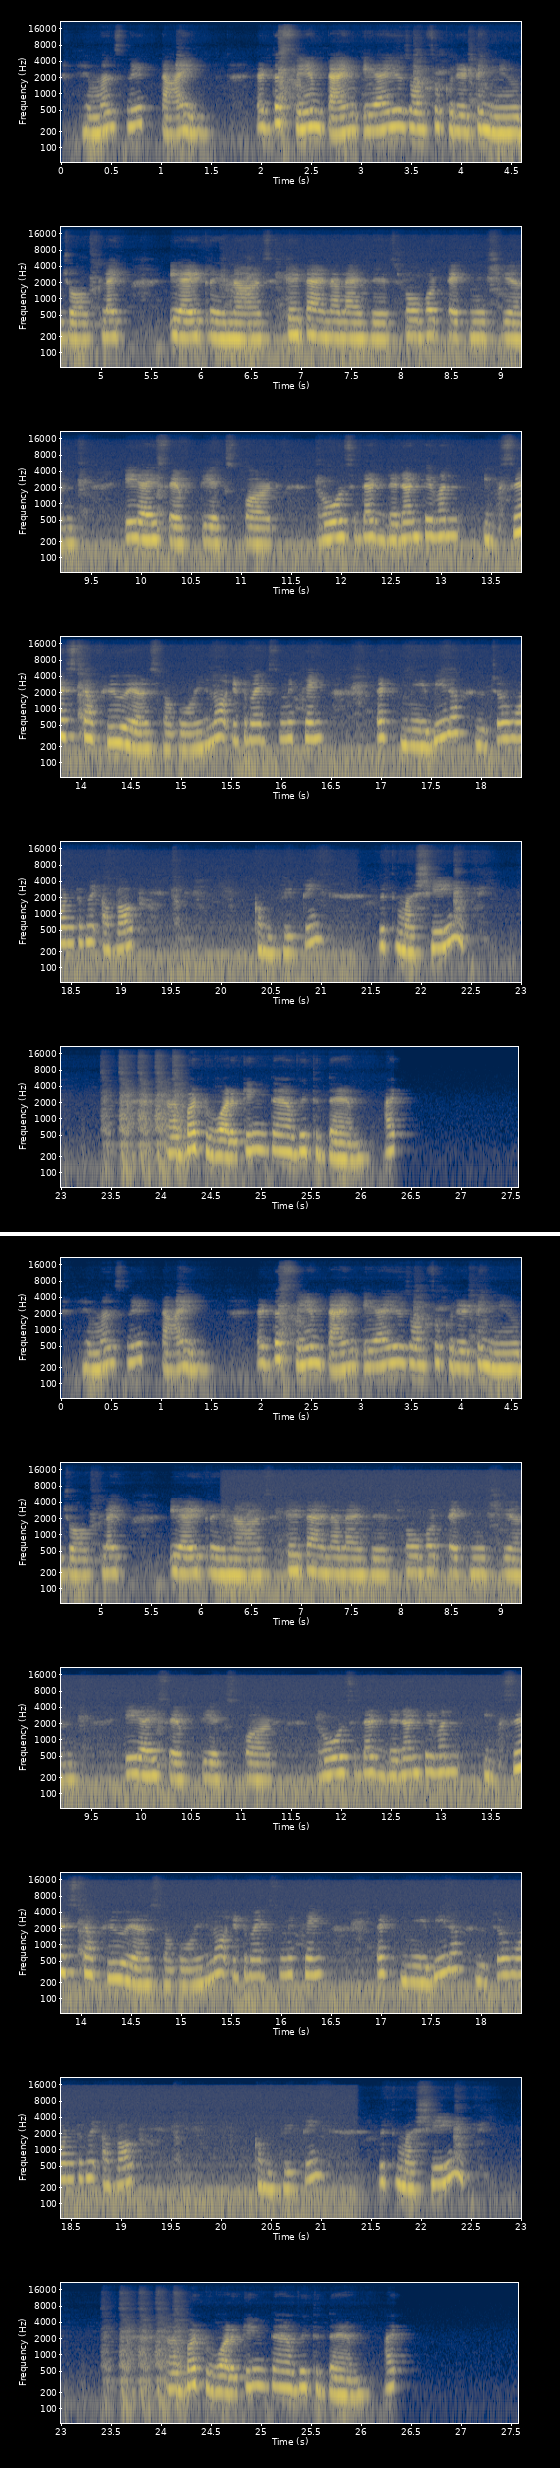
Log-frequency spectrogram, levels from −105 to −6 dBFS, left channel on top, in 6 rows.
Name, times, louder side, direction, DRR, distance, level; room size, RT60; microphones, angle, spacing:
voice 1, 0.0-19.8 20.3-22.7 23.4-26.3, left 2 dB, 25° left, 12 dB, 0.5 m, -30 dB
sound 1, 6.2-21.4, right 1 dB, 25° right, 1.1 m, -46 dB
9.0 x 6.8 x 6.9 m, 0.32 s
head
